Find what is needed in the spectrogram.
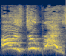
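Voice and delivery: high, exclaimed complaint; mocking complaint. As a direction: quote her fussy complaint. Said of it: "So you told me".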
